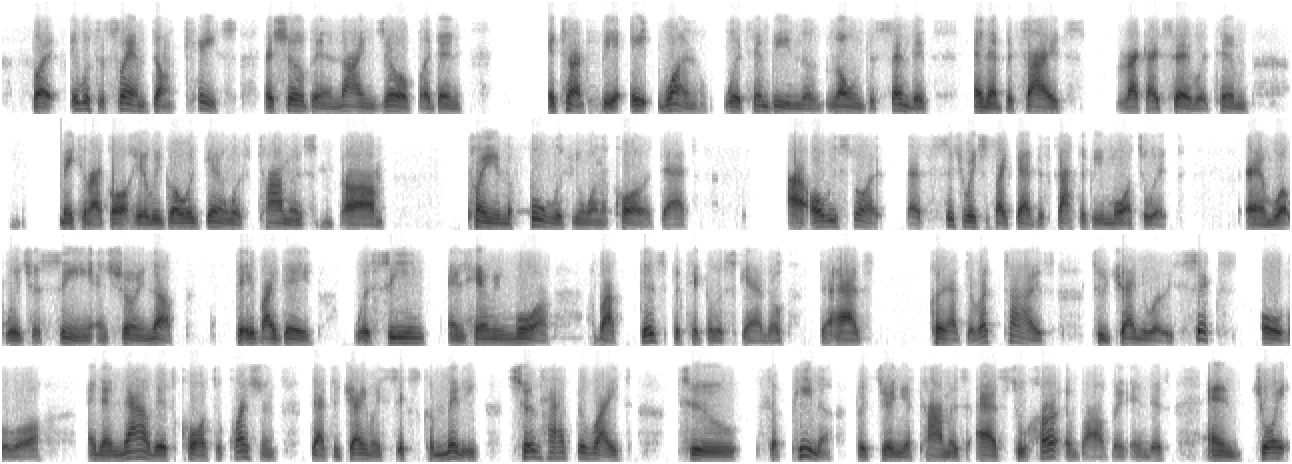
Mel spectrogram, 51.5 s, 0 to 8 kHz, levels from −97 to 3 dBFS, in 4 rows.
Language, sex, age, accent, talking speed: English, male, 60-79, American, 150 wpm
